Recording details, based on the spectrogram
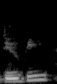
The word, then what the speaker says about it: Dewbie: It's called the Doobie Stone, and it's spelled D-E-W-B-I-E, Doobie.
